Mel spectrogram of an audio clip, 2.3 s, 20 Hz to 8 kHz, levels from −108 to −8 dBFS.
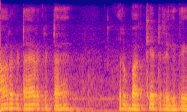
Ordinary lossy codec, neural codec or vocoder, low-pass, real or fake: none; none; 7.2 kHz; real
